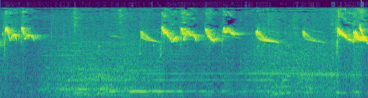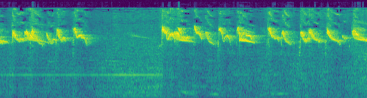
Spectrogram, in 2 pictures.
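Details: White-eye warbling song: bursts of quick, sharp, high chirps that slide downward, delivered in fast runs with pauses between phrases, over a steady faint hum and soft low background sound.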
